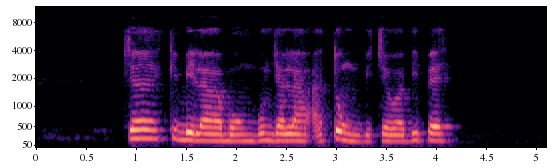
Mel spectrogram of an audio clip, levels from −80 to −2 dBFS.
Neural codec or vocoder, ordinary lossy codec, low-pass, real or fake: none; Opus, 16 kbps; 7.2 kHz; real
